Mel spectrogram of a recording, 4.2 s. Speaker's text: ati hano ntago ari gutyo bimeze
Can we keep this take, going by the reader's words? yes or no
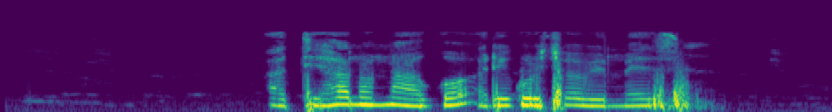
yes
